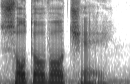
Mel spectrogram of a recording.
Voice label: sotto voce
